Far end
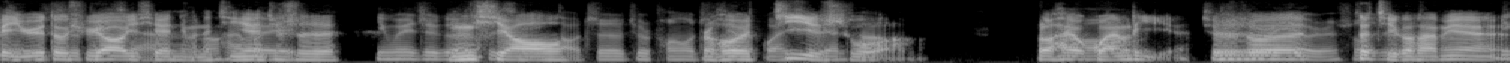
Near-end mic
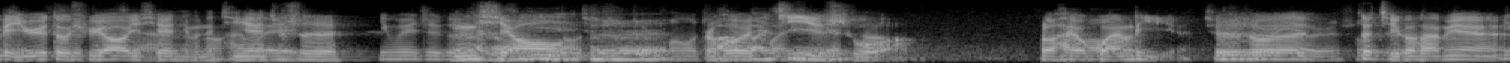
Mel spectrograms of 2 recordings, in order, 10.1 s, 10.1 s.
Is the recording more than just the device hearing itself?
Yes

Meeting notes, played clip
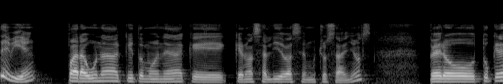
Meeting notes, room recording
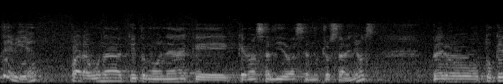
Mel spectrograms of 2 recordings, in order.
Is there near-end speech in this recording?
No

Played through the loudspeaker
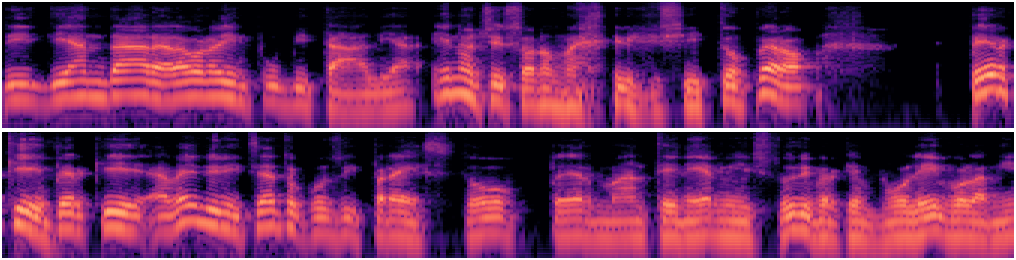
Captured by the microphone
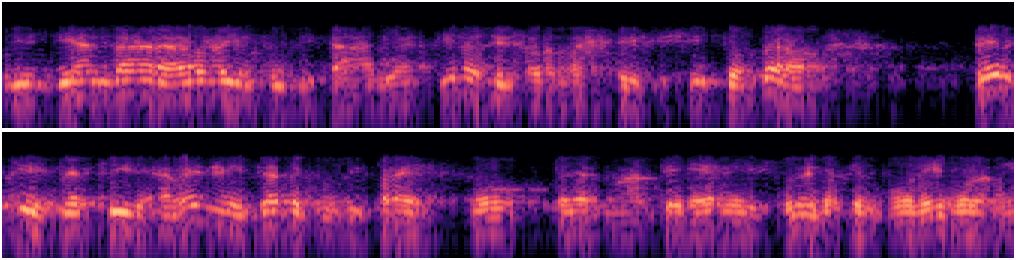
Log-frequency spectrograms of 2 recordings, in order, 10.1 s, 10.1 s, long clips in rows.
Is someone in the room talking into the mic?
No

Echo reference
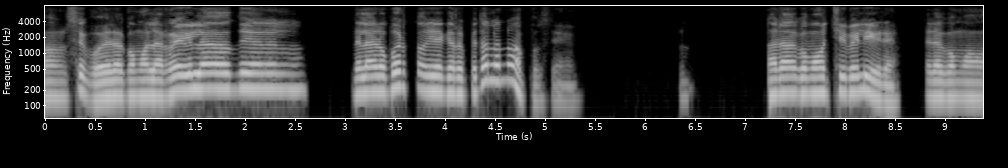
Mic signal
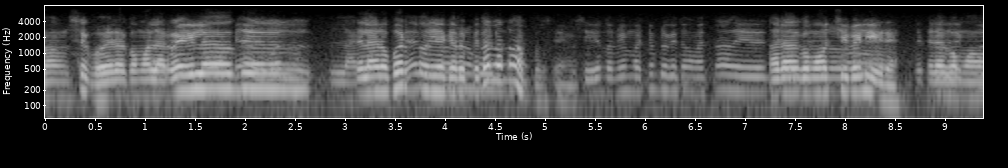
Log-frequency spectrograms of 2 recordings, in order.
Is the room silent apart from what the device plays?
No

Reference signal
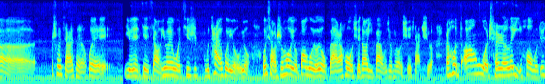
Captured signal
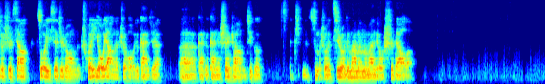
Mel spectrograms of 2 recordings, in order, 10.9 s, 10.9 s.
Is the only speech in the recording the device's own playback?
No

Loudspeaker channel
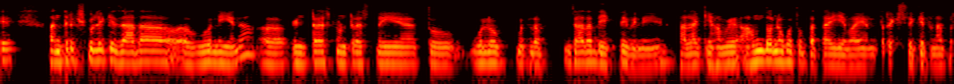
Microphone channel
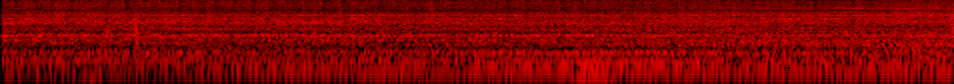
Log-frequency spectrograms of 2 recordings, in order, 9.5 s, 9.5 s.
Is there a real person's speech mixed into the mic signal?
No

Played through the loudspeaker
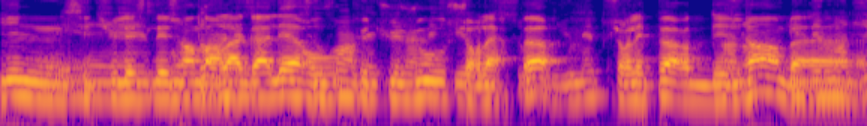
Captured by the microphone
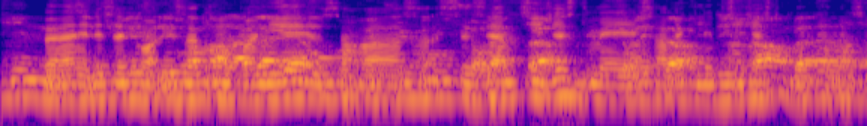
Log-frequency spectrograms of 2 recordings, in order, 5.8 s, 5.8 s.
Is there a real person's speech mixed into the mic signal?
Yes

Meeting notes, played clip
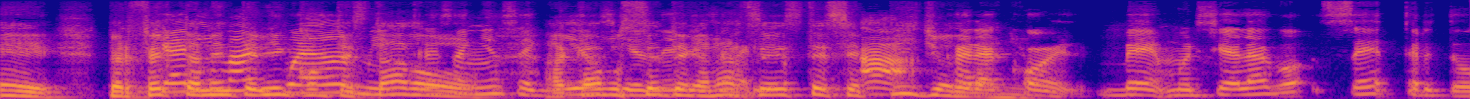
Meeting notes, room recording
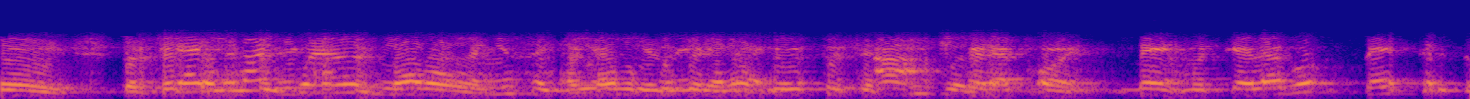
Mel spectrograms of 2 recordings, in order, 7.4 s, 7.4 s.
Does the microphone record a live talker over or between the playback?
No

